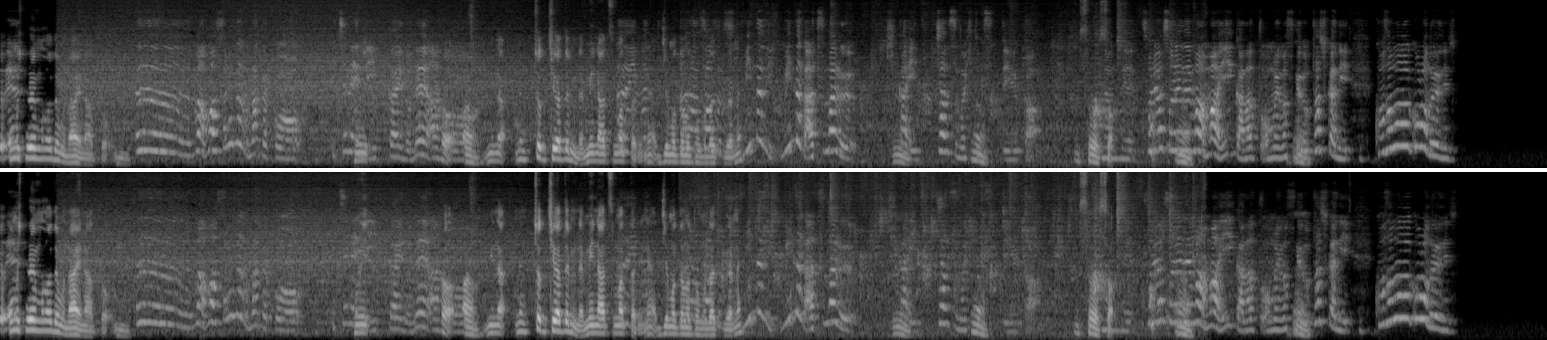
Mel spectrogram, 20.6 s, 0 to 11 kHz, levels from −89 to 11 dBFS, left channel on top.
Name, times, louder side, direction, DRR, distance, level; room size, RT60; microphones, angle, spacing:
voice 1, 0.0-1.7 4.7-4.9 5.9-9.9 11.9-12.1 13.0-13.2 14.3-14.8 15.7-15.9 17.2-17.4, right 3 dB, 30° right, 0.6 m, -27 dB
sound 1, 0.7-17.1, left 1 dB, 10° left, 2.1 m, -45 dB
voice 2, 1.8-4.0 4.4-6.4 6.9-7.0 8.2-8.7 9.0-11.4 11.8-12.2 12.5-14.2 14.7-19.4, left 3 dB, 55° left, 2.1 m, -34 dB
sound 2, 9.0-16.1, right 5 dB, 90° right, 1.1 m, -45 dB
7.2 x 4.1 x 5.9 m
head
